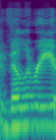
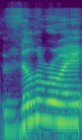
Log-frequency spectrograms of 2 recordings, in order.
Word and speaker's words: Villeroy: and um Valerie and you know people say a villery or Villeroy I actually Googled how to say it because I don't want to come off like a boob during my live sales so I Googled it and it was villaroy and Bosch that is actually the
